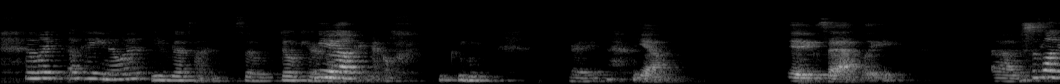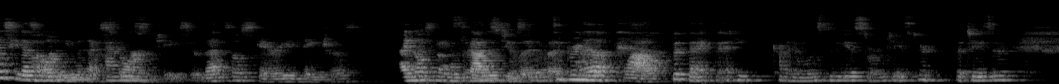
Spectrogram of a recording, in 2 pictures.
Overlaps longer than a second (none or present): present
